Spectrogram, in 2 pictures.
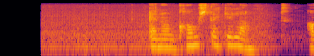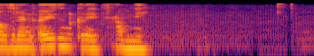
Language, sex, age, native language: Icelandic, female, 60-69, Icelandic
